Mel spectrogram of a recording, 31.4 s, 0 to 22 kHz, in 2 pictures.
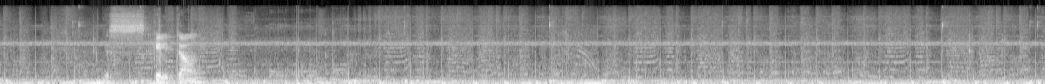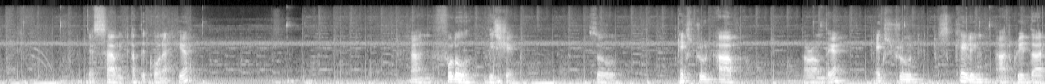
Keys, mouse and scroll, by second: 1.5 s, 2.8-3.6 scroll down 10, 4.4 z, 6.1 Left, 8.4 KP_Decimal, 8.8-9.4 scroll down 4, 10.9 Left, 14.8 s, 16.1 click, 16.8 `, 18.8 click, 20.2 scroll down 1, 21.0 Tab, 21.3 Tab, 23.2 scroll up 2, 23.8 Tab, 25.0 Tab, 25.9 e, 28.8 e, 29.5 s.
